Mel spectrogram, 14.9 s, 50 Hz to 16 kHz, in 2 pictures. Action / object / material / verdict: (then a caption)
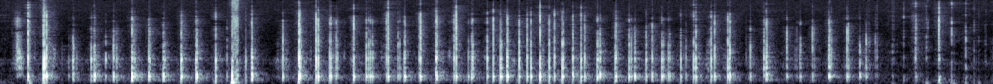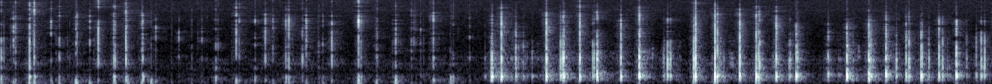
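tap / cloth-covered hardcover book / cardboard, cloth / none. A solid green hardcover book with a cloth-textured cover is held in the hands and tapped and scratched on its cover and spine with fingertips. The result is rapid, dry, hollow taps centered around 390 Hz with very little ring, softening into quieter scratching in the middle before louder tapping returns.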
